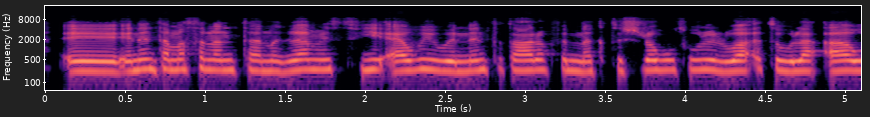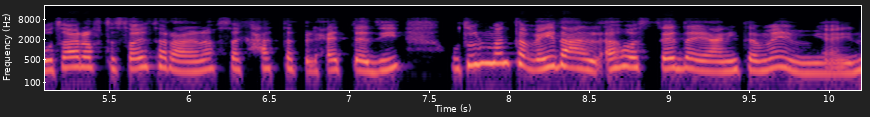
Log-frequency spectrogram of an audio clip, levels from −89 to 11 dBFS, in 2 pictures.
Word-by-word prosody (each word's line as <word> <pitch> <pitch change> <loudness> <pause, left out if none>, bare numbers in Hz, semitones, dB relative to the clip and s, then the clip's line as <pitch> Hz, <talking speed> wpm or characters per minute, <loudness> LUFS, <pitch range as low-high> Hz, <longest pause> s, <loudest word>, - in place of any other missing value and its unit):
آآ 220 0 +5
إن 230 - +1
أنت 255 +1 0
مثلًا 245 -1 -1
تنغَمِس 240 +2 -1
فيه 250 +1 -3
أوي، 235 +3 +1
وإن 225 -1 +2
أنت 245 +2 -3
تعرف 240 0 0
إنك 220 -2 -3
تشربه 240 +1 -2
طول 250 +1 -3
الوقت 235 +2 +1
ولأ، 230 0 +2
وتعرف 290 +6 +2
تسيطر 275 +2 -2
على 220 +1 -1
نفْسك 265 0 -6
حتّى 275 0 -6
في - - -10
الحتّة 235 +1 -2
دي، 240 +9 -2 0.3
وطول 350 +9 +3
ما 390 - +5
أنت 395 -2 +2
بعيد 290 +2 +2
عن 275 -5 +2
القهوة 260 +6 +1
السادة 280 -2 0
يعني 225 -1 0
تمام، 240 -4 -2
يعني 195 0 -4
245 Hz, 195 wpm, -22 LUFS, 230-270 Hz, 0.3 s, آآ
